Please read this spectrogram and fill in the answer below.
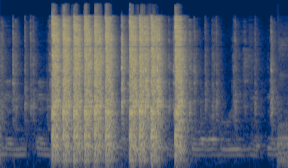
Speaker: when you hear a bit of like a raspberry farting sound coming out of your engine that's going to be your disconnector it is not engaging enough the worst case of this is your gun or kythera just shooting basically full auto with air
